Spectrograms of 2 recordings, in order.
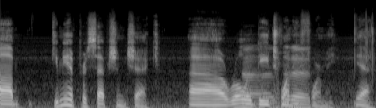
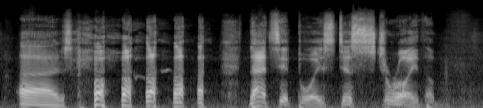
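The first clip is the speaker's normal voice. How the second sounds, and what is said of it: Deep villain character voice. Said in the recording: “laughing in his deep voice”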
